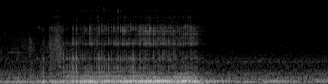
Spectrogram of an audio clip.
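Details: Cane Corso dog snoring: a deep, loud, rumbling snore lasting about two seconds, then fading to softer breathing.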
